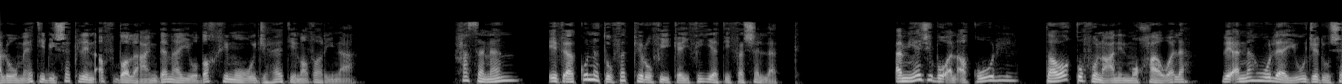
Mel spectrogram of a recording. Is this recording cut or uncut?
uncut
